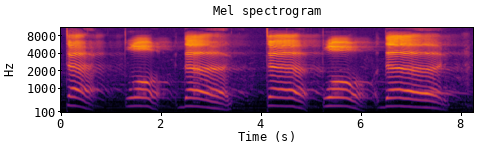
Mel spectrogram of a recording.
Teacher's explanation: നാവിൻ്റെ അറ്റവും മേലെ മുൻപലകളുടെ മുരടും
